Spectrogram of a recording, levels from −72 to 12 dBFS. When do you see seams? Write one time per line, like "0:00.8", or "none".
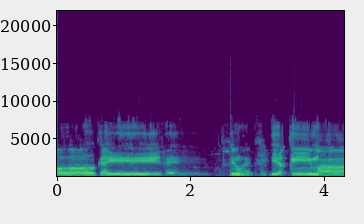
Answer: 0:02.6

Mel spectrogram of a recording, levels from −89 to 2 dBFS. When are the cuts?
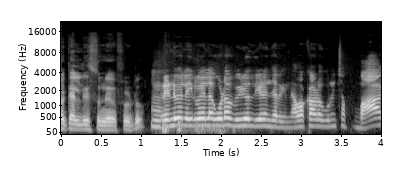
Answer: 0:01.0

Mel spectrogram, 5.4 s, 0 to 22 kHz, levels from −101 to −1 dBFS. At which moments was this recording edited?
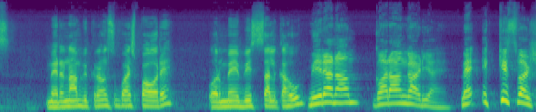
0:03.0
0:04.4

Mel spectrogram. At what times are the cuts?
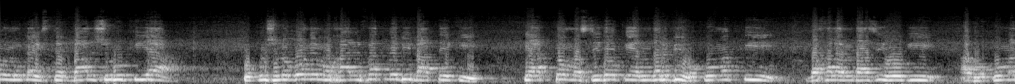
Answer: none

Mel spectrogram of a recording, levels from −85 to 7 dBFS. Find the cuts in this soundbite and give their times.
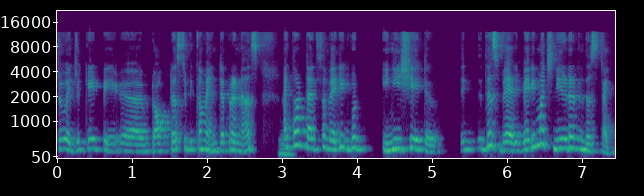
none

